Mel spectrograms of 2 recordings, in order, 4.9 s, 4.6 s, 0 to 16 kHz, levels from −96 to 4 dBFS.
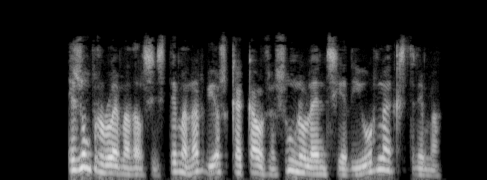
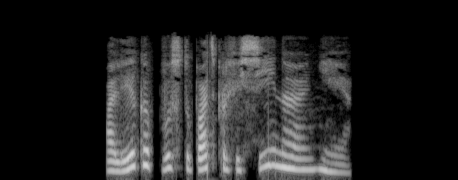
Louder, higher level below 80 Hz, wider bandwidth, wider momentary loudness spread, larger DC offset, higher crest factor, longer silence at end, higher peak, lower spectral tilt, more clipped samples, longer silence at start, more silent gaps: first, -19 LUFS vs -23 LUFS; first, -56 dBFS vs -66 dBFS; about the same, 7.6 kHz vs 7.8 kHz; about the same, 12 LU vs 11 LU; neither; about the same, 18 dB vs 22 dB; second, 0.5 s vs 1.05 s; about the same, -2 dBFS vs -4 dBFS; first, -6 dB/octave vs -4 dB/octave; neither; second, 0.7 s vs 1.05 s; second, none vs 1.55-1.60 s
